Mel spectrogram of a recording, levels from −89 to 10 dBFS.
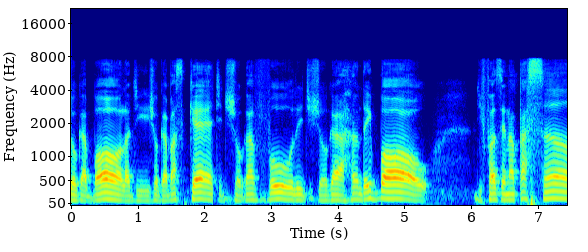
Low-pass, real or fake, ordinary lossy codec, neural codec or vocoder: none; fake; none; codec, 16 kHz, 2 kbps, X-Codec, HuBERT features, trained on LibriSpeech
